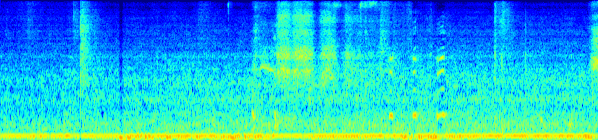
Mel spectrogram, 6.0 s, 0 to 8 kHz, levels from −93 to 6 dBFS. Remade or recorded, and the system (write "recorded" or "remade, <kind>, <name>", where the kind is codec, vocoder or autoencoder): remade, autoencoder, DAC-VAE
